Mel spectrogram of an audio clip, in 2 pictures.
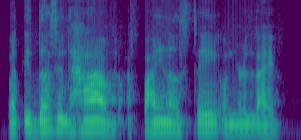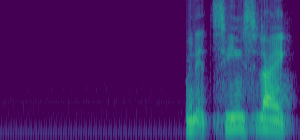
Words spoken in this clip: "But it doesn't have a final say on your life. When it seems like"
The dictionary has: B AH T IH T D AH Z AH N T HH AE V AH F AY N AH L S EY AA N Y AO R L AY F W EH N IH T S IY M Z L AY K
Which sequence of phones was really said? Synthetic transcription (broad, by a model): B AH T IH T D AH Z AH N T HH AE V AH F AY N AH L S EY AA N Y AO R L AY F W EH N IH T S IY M S L AY K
